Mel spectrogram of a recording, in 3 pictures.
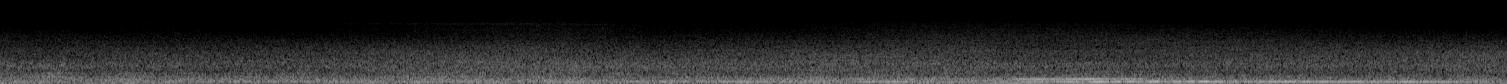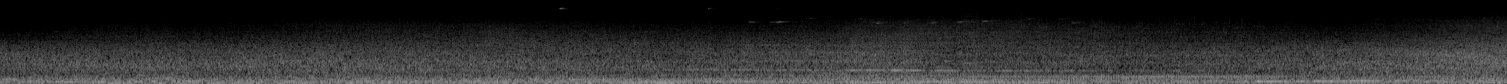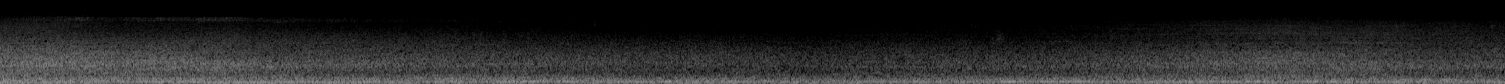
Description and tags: City Street Traffic 01
Evening traffic on a four lane road (University Ave.) in Berkeley, California recorded from the sidewalk. Speed limit is 30 MPH.
Rode M3 > Marantz PMD661.
cars, traffic, city, urban, street, ambience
